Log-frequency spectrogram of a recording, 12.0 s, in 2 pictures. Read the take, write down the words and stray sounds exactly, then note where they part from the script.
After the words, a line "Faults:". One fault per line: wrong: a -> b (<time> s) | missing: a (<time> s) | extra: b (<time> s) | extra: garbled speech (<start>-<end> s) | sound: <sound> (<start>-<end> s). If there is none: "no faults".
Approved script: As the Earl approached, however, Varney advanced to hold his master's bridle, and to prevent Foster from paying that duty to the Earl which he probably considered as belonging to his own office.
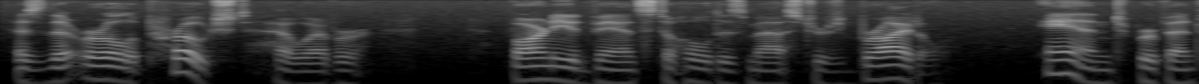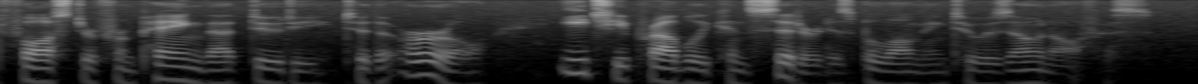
As the Earl approached, however, Varney advanced to hold his master's bridle, and to prevent Foster from paying that duty to the Earl each he probably considered as belonging to his own office.
Faults:
wrong: which -> each (8.8 s)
